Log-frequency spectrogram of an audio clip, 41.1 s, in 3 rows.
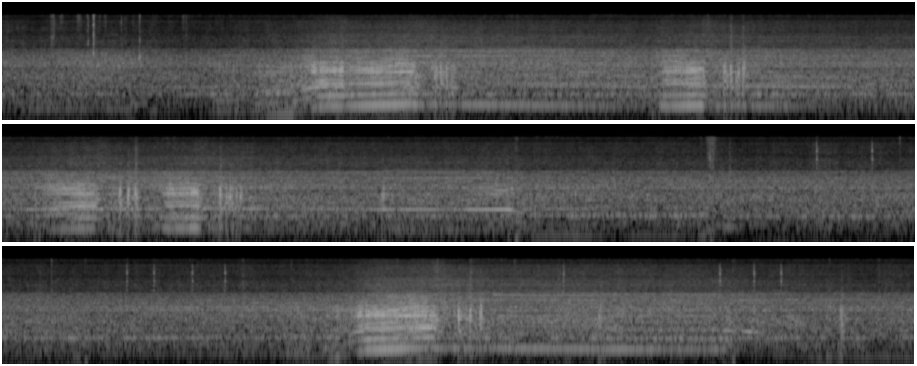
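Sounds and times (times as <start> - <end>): tyre and road noise: 0.0 - 41.0
car engine accelerating: 3.2 - 8.9, 31.8 - 39.1.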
